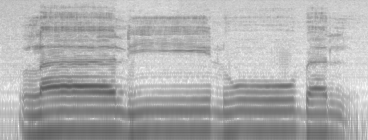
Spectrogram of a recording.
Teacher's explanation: Nempelnya ke gusi dari gigi-gigi depan. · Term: Huruf lam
